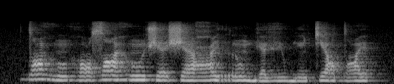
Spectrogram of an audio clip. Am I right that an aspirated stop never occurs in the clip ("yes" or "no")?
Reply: yes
